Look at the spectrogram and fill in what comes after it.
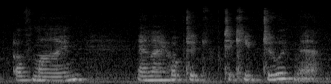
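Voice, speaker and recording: A woman's voice carries audible room echo. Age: 70s. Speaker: retired writer and blogger, interview participant. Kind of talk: life story interview. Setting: recorded research interview. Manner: animated.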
